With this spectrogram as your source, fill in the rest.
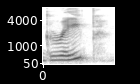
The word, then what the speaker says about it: grape: Repeat, grape.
